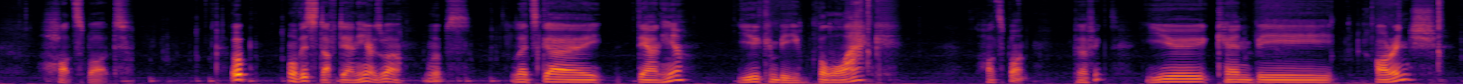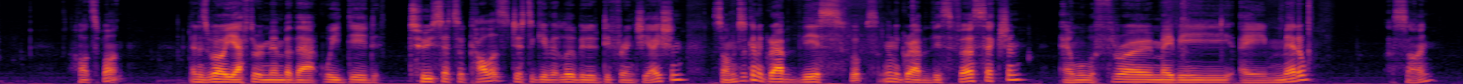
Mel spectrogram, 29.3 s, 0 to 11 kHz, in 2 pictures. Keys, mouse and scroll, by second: 1.3 middle click, 2.0 middle drag, 2.4 middle drag, 2.8 middle click, 3.3 middle click, 3.5 drag, 4.0 middle drag, 4.6 middle click, 5.3 shift+middle drag, 6.4 right click, 10.1 right click, 11.9 right click, 12.3-14.4 right drag, 15.7 right click, 16.5 shift+middle click, 16.6 shift+drag, 16.8 middle click, 17.3 middle click, 17.7 middle click, 18.8 middle click, 19.8 Tab, 21.2 click, 21.9 ctrl+l, 23.6 1, 24.4 ctrl+l, 24.5 ctrl+l, 25.3 click, 26.0 click, 27.7-28.7 middle drag, 28.8-29.2 middle drag, 29.2 Tab.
